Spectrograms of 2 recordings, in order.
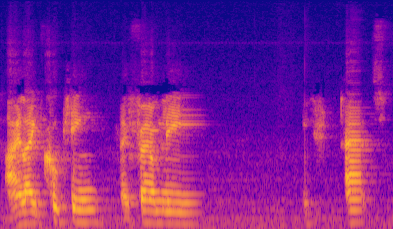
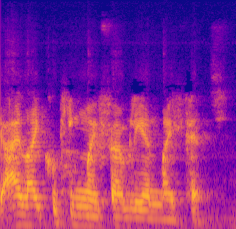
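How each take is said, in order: First: It has pauses after cooking and family. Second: It is said without pauses between items.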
